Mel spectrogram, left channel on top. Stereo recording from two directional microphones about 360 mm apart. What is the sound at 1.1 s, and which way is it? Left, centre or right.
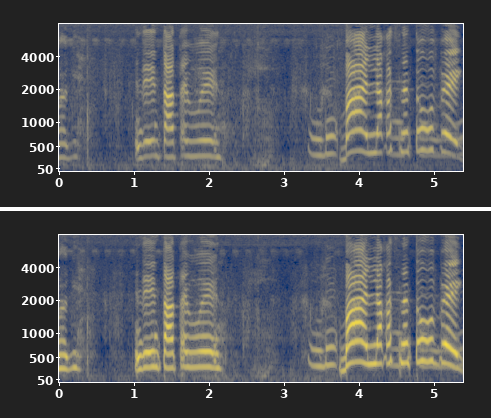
Speech, centre.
